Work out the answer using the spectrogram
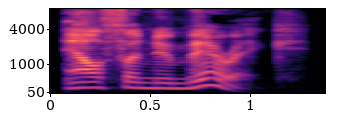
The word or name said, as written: alphanumeric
